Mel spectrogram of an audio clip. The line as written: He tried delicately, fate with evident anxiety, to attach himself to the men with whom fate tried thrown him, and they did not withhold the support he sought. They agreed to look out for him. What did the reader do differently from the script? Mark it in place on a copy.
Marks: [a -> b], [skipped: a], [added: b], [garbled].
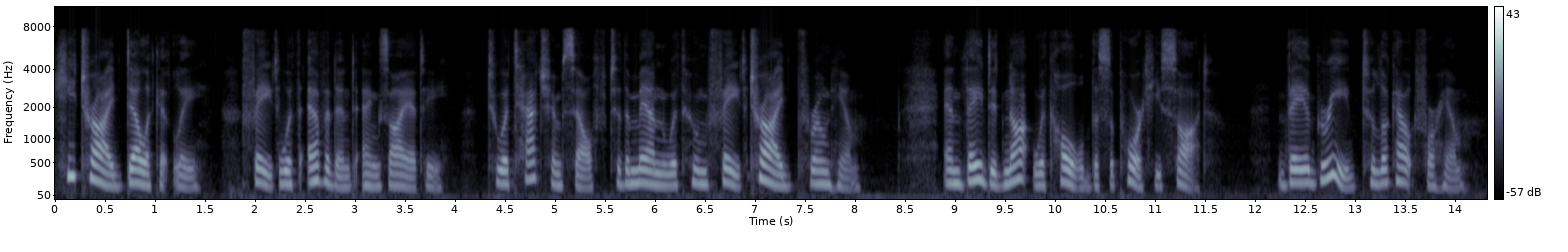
He tried delicately, fate with evident anxiety, to attach himself to the men with whom fate tried thrown him, and they did not withhold the support he sought. They agreed to look out for him.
